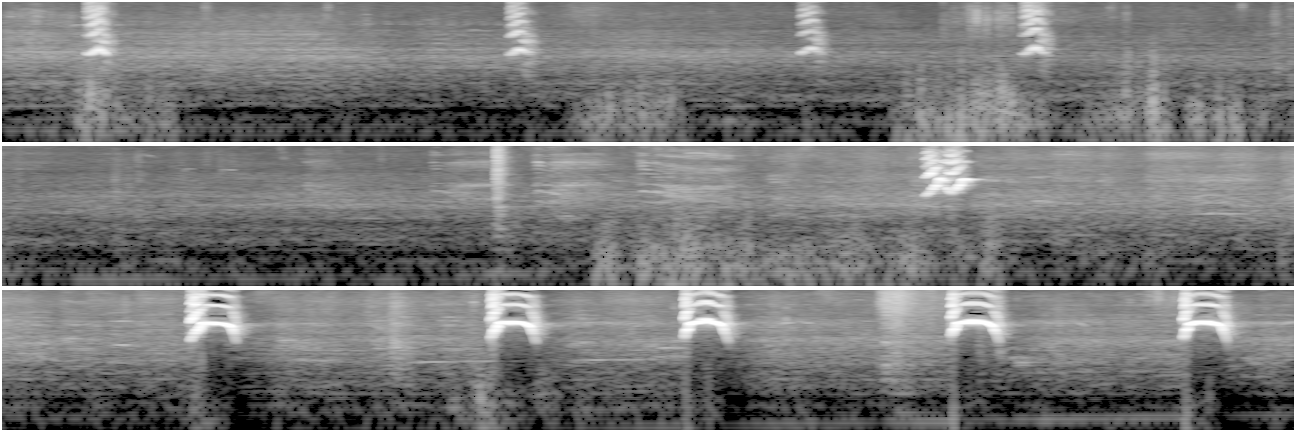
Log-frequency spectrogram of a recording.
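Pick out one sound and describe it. A cockatiel chirps and whistles loudly close by.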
